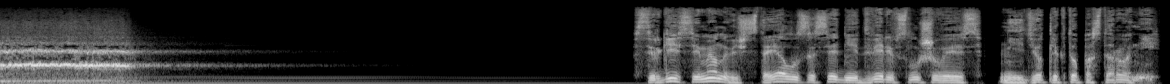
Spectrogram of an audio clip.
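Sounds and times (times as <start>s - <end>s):
car tires squealing as it speeds off: 0.0s - 2.1s
speech: 6.5s - 11.6s.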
